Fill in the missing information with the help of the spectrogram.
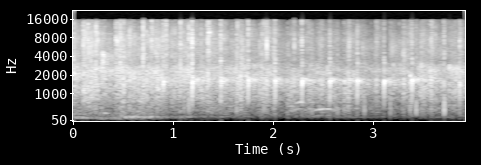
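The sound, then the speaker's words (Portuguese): A crowd claps steadily in praise of the Lord, a dense patter of many hands with sharp individual claps standing out, sustained throughout without any talking. “As palmas louvam o Senhor.”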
